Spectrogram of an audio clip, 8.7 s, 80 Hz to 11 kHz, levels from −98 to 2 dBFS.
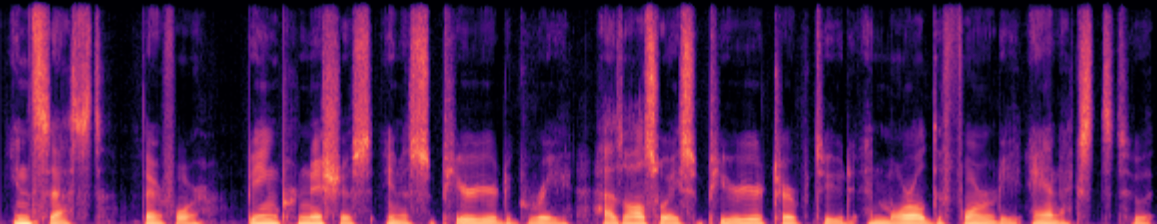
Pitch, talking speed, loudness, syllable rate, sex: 145 Hz, 130 wpm, -18 LUFS, 5.3 syllables/s, male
